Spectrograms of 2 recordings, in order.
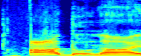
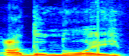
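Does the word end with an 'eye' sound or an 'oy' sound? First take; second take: eye; oy. First: The last syllable ends with an 'eye' sound. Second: The last syllable ends with an 'oy' sound. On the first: This is how most English readers say it. "Adonai is how most English readers pronounce it"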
